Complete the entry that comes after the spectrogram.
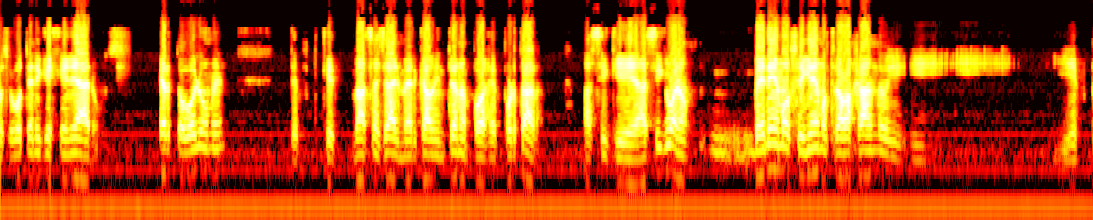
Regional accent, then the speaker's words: Jujuy, Argentina; muchas veces nos creemos que porque somos jujeños en una provincia chica en nuestro país

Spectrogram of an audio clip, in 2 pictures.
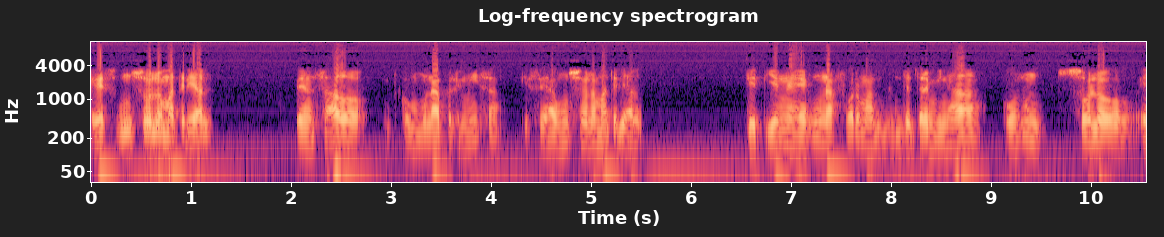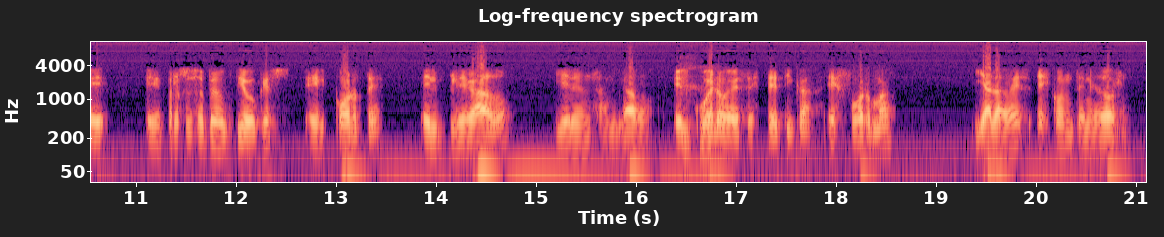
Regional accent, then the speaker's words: Chaco, Argentina; yo estoy en el medio, yo soy chaqueño

